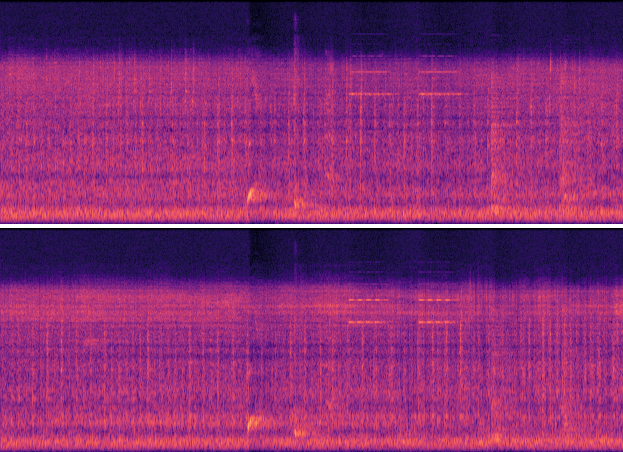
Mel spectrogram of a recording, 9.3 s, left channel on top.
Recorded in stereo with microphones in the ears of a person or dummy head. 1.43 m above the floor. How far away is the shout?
About 3 m.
